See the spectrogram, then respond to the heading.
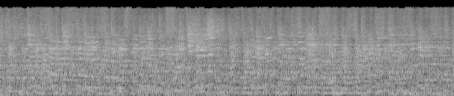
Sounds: Music, Orchestra

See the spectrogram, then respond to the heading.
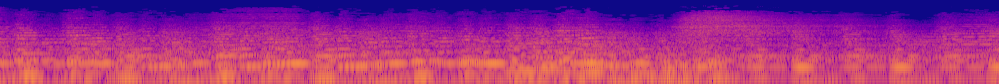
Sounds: Harpsichord

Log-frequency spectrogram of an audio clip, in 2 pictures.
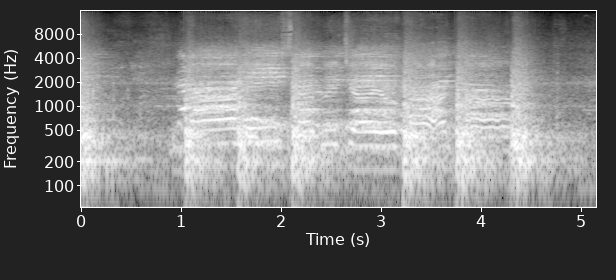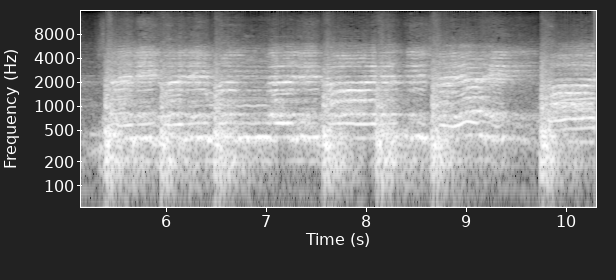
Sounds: Music, thud, Choir

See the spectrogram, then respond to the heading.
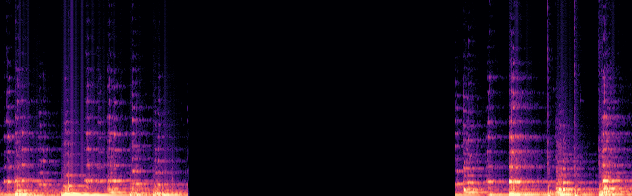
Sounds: Music

